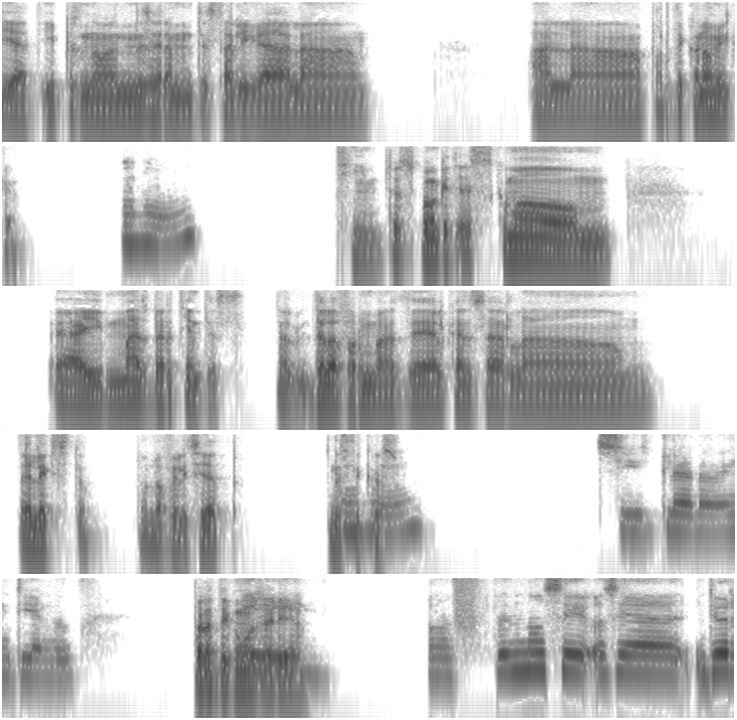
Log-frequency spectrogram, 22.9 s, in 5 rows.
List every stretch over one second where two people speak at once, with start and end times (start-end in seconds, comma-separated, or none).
none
